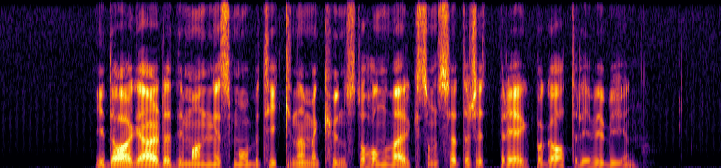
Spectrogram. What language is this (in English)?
Norwegian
